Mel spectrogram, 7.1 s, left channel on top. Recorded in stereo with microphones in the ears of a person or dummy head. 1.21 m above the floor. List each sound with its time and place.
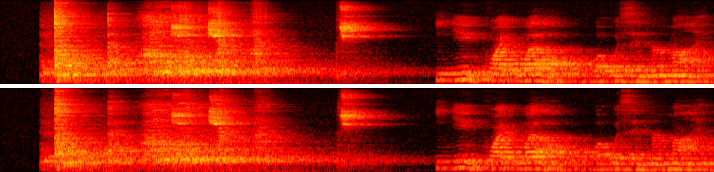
0.4 s keys jangling: 30° left (ahead or behind), 2 m; by 2.7 s 80° left, 1.0 m
1.7 s a squeak: 50° left (ahead or behind), 1.4 m
4.3 s a woman speaking: 5° right (ahead or behind), 1.1 m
